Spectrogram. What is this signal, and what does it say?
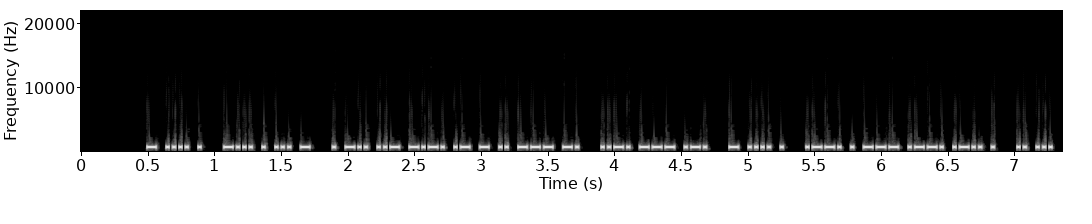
Morse code, heard as a keyed tone, about 50 wpm, 700 Hz. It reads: THE BEST EDUCATION FOR THE PEOPLE IS
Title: Sentences from Top 1000 Words - Review Part 6 - 50wpm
